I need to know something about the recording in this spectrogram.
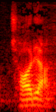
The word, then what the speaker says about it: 절약: 자, 이거는 절약이라는 단어는 소리상 니은이 첨가되지 않습니다. 절약. 그래서 많이 했던 내용이죠. 소리상 니은이 첨가되지 않는 거. 절약이다.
